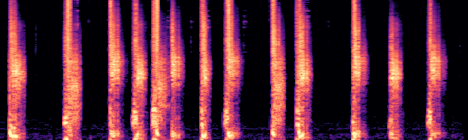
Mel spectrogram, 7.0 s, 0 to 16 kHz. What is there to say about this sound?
multi punch
this Wave has 11 or more hits
11, fast, punches, slow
